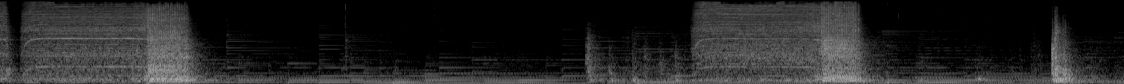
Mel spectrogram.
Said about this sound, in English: So put the retaining screws in.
